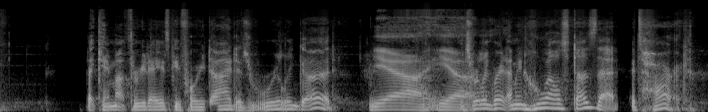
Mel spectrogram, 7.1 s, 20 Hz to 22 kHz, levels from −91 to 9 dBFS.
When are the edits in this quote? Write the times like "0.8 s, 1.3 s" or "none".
6.1 s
